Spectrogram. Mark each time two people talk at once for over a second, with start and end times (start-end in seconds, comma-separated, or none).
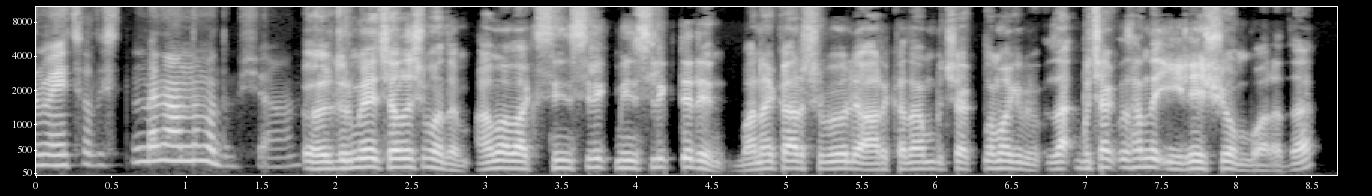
none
